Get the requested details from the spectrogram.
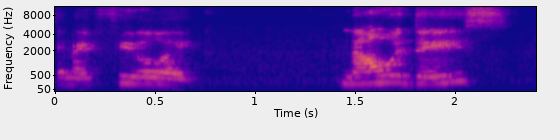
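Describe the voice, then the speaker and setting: A woman with a fairly high pitch speaks in a Portuguese accent. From Brazil. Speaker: podcast co-host, former model and entrepreneur. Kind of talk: casual chat.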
